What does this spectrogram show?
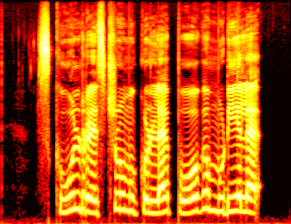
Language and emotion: Tamil, disgusted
